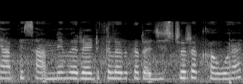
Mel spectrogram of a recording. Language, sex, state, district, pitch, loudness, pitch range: Hindi, female, Jharkhand, Garhwa, 280 Hz, -15 LUFS, 270-290 Hz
